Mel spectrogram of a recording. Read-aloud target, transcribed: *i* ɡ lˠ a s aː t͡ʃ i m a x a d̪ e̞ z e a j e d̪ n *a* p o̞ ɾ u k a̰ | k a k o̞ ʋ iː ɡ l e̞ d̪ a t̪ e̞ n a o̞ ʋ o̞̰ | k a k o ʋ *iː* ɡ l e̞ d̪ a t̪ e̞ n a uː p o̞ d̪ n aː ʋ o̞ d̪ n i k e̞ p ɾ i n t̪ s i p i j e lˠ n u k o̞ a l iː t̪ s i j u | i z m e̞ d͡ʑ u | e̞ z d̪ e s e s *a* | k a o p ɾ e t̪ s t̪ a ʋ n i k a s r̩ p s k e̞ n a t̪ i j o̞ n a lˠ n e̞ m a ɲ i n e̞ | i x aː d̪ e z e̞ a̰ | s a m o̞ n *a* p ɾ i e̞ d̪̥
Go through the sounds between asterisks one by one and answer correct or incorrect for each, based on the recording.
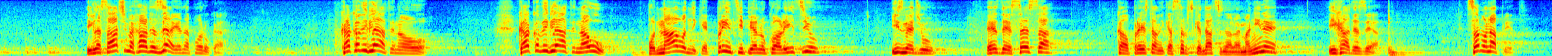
correct, correct, correct, correct, correct

